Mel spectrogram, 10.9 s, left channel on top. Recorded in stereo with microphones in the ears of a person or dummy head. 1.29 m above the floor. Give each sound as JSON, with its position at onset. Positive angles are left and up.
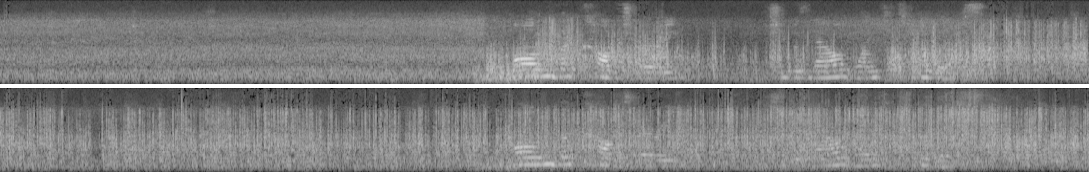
{"t": 5.1, "sound": "a woman speaking", "side_deg": 55, "distance_m": 3.0}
